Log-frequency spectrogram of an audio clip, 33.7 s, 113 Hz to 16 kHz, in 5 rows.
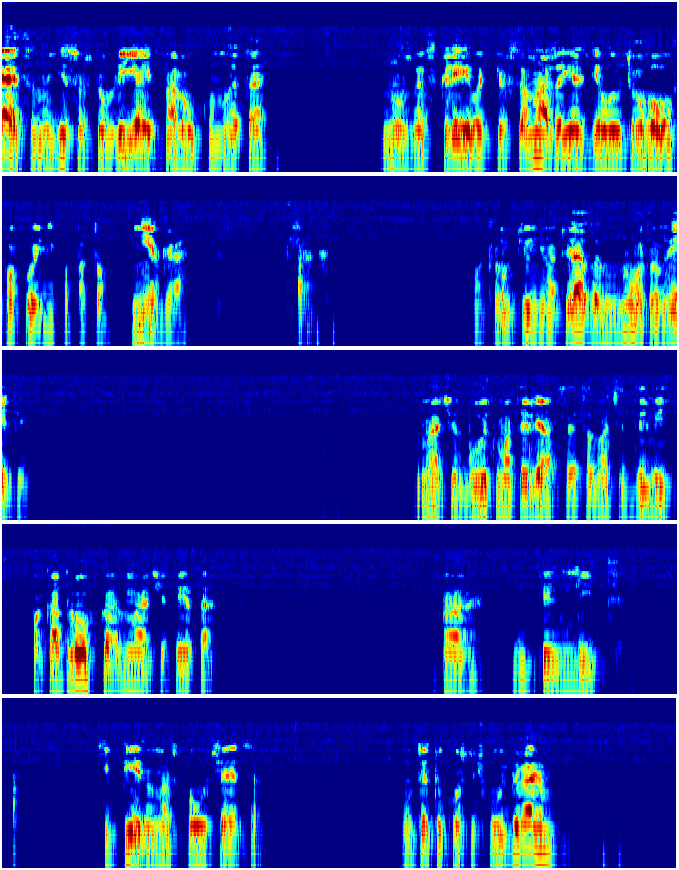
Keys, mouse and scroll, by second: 1.9 middle click, 3.0 shift+middle click, 3.5 middle click, 6.9 KP_1, 10.1 r, 17.9 click, 19.7 Delete, 22.2 click, 24.7 a, 26.5 Delete, 29.9 click, 33.1 r.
